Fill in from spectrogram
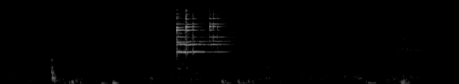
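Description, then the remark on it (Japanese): Two bright glass clinks ring out in quick succession, fairly loud, with a shimmering tail, surrounded by soft low thuds and faint background shuffling: two glasses of beer clinked together in a toast at a bar. “では、今日の素敵な夜に、乾杯。”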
